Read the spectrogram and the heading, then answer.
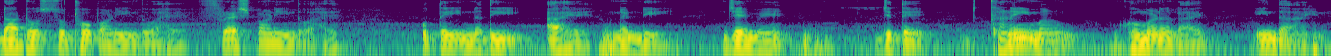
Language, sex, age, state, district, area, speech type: Sindhi, male, 30-45, Gujarat, Kutch, rural, spontaneous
